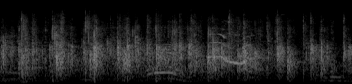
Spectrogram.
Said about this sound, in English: Clap for the Lord Jesus.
